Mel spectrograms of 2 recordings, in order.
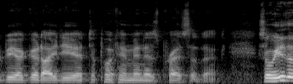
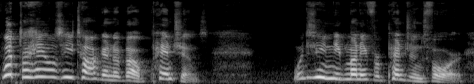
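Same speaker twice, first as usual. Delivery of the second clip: much higher, louder mock disbelief; hammed-up outraged question; incredulous Americans; 12 semitones higher, 3 dB louder than usual. Americans reacting to pension request, mock incredulous. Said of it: "And we're like".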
